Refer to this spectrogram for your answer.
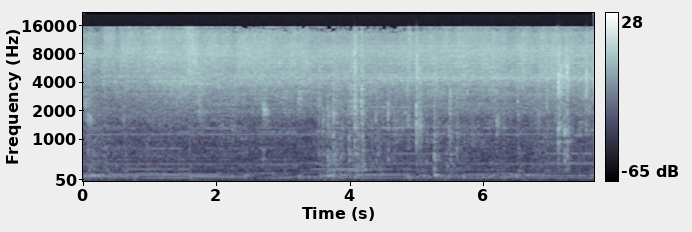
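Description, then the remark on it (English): Steady running water hisses from a tap while dishes, including funnels, are rinsed, with scattered clinks and clatters of utensils and a faint low hum underneath. “I'm just rinsing off some dishes.”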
